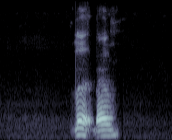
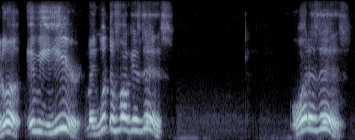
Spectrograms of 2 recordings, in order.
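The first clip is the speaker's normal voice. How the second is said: can't believe what he's seeing; incredulous outrage; 8 semitones higher than usual. Real, not acted. Streamer to chat about his feed, outraged disbelief.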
